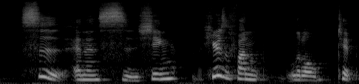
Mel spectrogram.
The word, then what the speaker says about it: 死: So the 4th tone for the number 4, and then the 3rd tone for the word death. Even though the pinyin is si and it's all pronounced 死.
